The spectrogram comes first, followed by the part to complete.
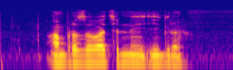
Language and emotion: Russian, neutral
